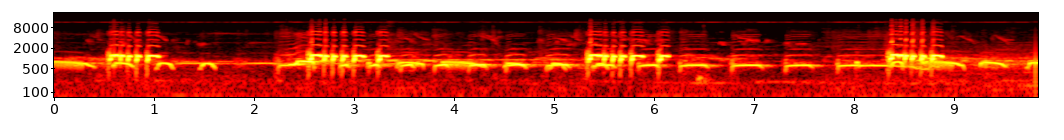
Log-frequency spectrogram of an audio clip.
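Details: Lure recording of a lively local zebra dove: sharp stacked coo bursts at regular intervals, each followed by a chain of soft bouncing arched notes, clean and without other sounds.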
